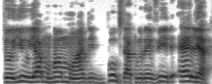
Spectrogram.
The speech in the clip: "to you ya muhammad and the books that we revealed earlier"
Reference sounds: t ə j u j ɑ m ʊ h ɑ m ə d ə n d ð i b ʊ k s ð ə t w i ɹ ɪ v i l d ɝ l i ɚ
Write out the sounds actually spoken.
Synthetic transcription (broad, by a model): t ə j u j ɑ m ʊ h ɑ m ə ə n d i b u k s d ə t w i ɹ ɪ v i d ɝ l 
